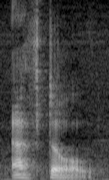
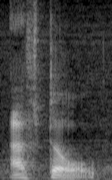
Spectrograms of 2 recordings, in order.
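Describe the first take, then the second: No difference in how they are said.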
